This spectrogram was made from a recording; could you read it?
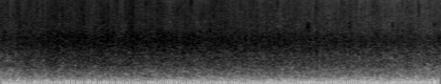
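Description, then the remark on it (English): Audience applause fills the whole stretch, a steady, dense wash of many hands clapping at an even loudness, with no breaks and no voices standing out above it. “Well, I know he won't be able to hear it, but let's give Harlow a big hand.”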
